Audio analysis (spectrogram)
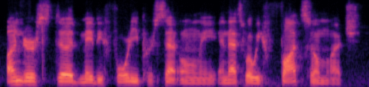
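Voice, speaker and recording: An American man voice actor telling stories as an interview guest, animated and often repeating himself. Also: on the low side, moderate pace, no echo. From United States. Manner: animated storytelling, repeats words. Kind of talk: casual interview chat.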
